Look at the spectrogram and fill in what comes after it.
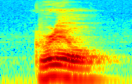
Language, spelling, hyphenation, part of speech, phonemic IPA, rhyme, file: Dutch, grill, grill, noun, /ɣrɪl/, -ɪl, Nl-grill.ogg
- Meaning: grill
